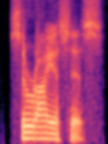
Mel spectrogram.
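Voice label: "psoriasis", American English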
